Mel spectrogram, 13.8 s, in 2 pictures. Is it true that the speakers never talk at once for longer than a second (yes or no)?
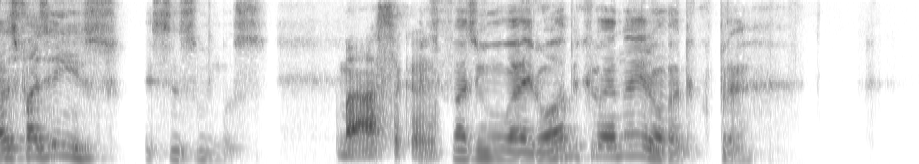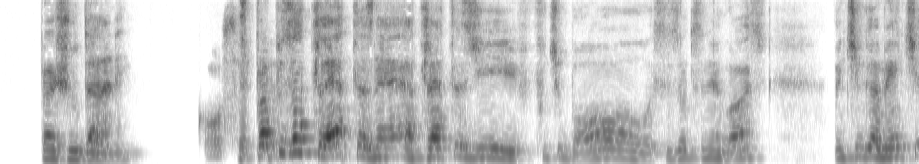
yes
